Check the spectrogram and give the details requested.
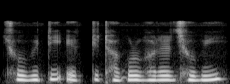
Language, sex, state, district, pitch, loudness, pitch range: Bengali, female, West Bengal, Cooch Behar, 205 Hz, -13 LUFS, 200-215 Hz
